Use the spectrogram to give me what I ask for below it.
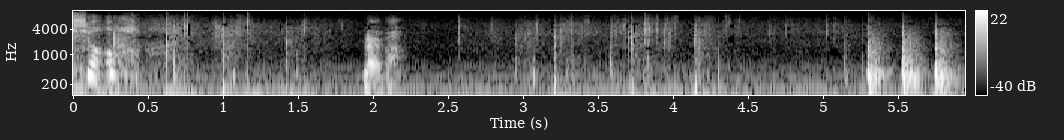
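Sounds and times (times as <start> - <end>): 
speech: 0.1 - 0.5, 1.9 - 2.3
knocking on a door during a staged troupe performance: 5.3 - 5.9.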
